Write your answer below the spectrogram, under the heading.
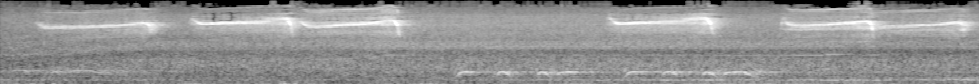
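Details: Juvenile Barred Owl owlets give loud, long, harsh, high screeching hisses, each over a second and slightly rising, with a run of soft low hoots midway. The hissing reveals where the owlets are and grows loudest when a parent brings food.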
